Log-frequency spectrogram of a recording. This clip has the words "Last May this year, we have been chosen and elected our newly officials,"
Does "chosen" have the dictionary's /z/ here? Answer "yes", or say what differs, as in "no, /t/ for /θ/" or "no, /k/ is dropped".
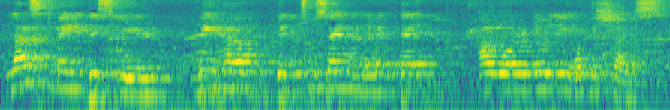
no, /s/ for /z/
